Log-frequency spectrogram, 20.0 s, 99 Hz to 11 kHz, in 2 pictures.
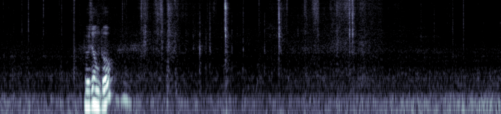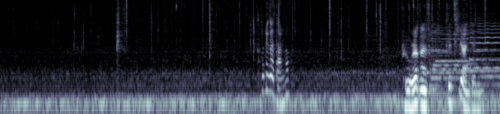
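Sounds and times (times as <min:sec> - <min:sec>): burning wood crackling: 0:00.0 - 0:20.0
wood stove draft roar: 0:00.0 - 0:20.0.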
